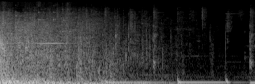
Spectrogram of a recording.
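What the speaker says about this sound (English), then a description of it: "Smash has good AoE damage." Smash fruit attack in Roblox Blox Fruits, opening with a loud shattering crash that decays over a couple of seconds, followed by a few softer thumping impacts.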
